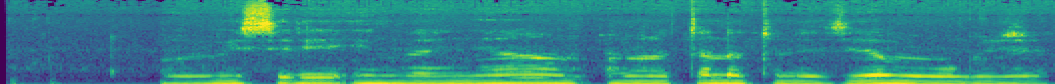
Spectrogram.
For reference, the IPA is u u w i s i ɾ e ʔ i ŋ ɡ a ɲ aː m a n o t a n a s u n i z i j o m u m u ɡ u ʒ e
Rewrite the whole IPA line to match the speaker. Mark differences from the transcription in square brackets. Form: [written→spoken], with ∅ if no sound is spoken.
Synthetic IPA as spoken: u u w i s i ɾ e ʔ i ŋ ɡ a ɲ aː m a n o t a n a [s→t] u n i z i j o m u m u ɡ u ʒ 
